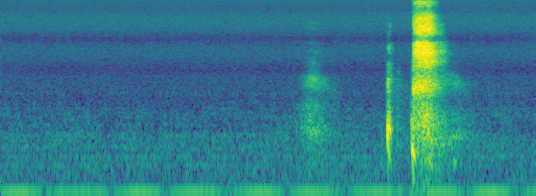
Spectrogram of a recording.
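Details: Soft, tired sneeze into a handkerchief during a sneezing fit: a soft intake of breath, then one quiet, muffled sneeze over low room hum.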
